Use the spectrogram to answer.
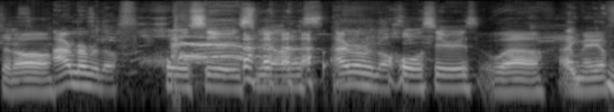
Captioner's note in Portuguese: risos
